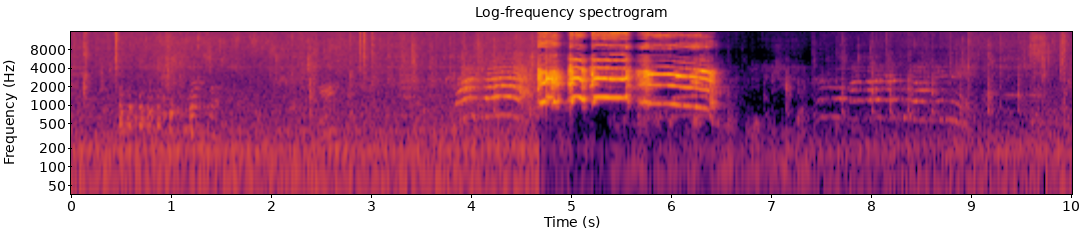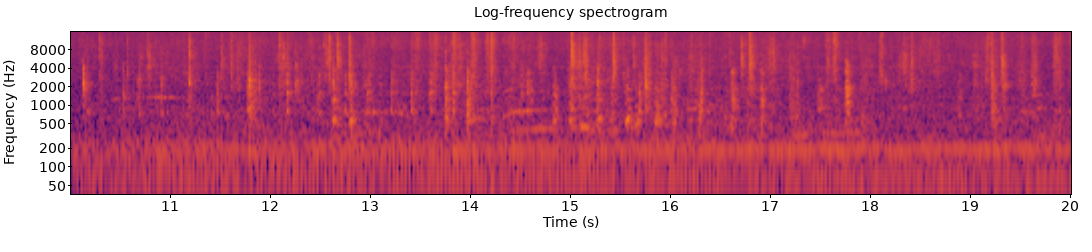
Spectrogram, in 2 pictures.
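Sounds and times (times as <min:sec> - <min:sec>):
chickens clucking: 0:00.0 - 0:20.0
steady low hum: 0:00.0 - 0:20.0
doves cooing: 0:07.6 - 0:20.0.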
